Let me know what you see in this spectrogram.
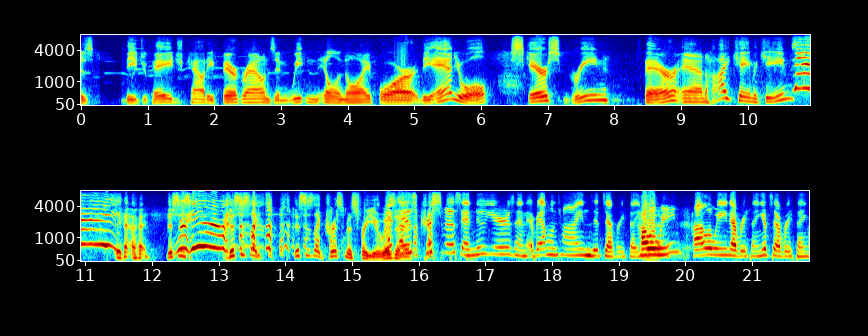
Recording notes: broadcast live from the SCARCE Green Fair at the DuPage County Fairgrounds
